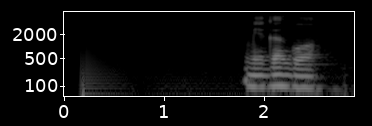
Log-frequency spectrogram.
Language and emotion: Russian, neutral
